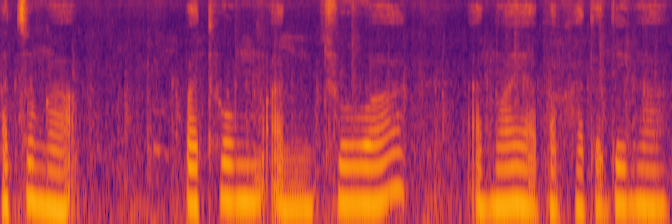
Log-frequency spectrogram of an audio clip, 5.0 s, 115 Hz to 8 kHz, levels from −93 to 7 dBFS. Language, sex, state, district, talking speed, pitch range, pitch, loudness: Mizo, female, Mizoram, Aizawl, 155 wpm, 160-175 Hz, 170 Hz, -20 LUFS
